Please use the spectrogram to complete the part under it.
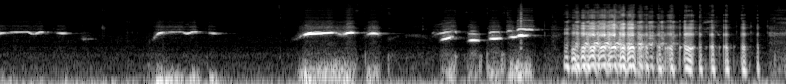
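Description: Two people whistle a theme in harmony, a bright melody carried up close and loud, with short pauses, then a fuller stretch where the tune is joined by laughter.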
